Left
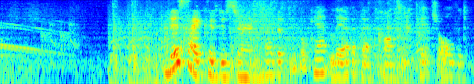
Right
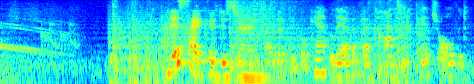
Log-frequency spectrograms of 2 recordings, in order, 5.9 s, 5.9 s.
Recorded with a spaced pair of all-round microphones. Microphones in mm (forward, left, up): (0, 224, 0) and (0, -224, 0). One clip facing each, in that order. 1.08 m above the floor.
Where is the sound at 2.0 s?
65° left (ahead or behind), 0.9 m.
